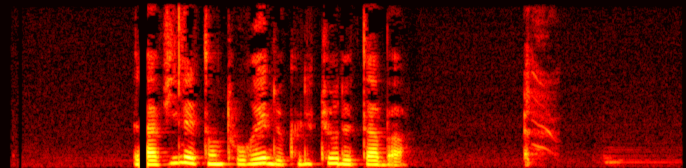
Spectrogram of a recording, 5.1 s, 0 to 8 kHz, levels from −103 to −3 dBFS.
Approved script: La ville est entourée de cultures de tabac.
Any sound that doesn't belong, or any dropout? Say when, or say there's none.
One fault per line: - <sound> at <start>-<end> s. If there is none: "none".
- dropout at 1.0-1.1 s
- cough at 3.9-4.2 s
